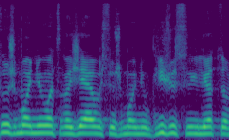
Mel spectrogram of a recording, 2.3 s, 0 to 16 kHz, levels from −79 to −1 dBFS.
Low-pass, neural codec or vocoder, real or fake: 14.4 kHz; codec, 44.1 kHz, 7.8 kbps, Pupu-Codec; fake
